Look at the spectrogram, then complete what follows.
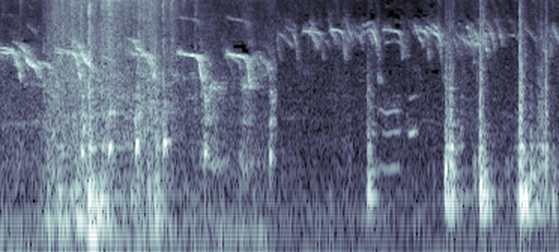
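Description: Repeated short, high chirping calls, each falling in pitch, over a rustling noise in the first half. A few sharp knocks near the end.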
